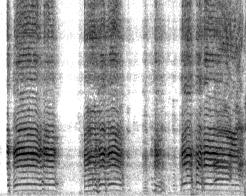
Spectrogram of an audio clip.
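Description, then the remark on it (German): Two goats bleating in loud, strained, almost human-sounding cries, three long wavering calls with short pauses between them, clear. “Es sind zwei Ziegen, die so komische Geräusche von sich geben und sich freuen.”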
